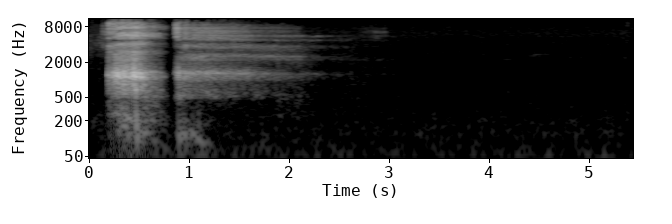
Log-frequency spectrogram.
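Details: Actively dying hospice patient in the last phase of life: two sighing, slightly voiced moan-like breaths, then about three seconds of silence before the next breath; end-of-life breathing with pauses and rhythmic moaning.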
